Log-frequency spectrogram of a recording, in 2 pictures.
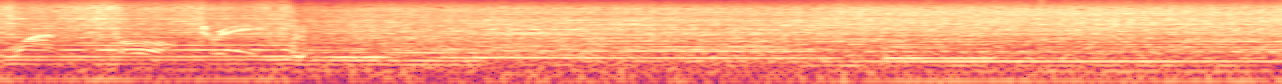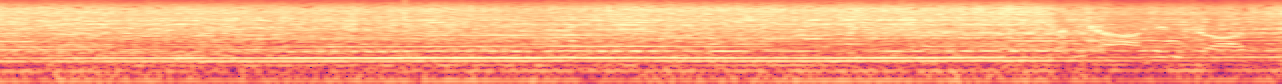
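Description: A NASCAR stock car engine drones continuously at racing speed around Atlanta in iRacing, a loud, steady, near whine with small pitch shifts, while a driver talks over it.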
